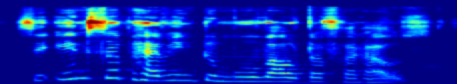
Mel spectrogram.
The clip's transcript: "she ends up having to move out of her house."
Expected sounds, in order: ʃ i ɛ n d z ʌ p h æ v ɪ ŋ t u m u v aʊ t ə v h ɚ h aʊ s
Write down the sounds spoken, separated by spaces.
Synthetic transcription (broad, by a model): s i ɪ n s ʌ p h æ v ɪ ŋ t u m u v aʊ t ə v h ɚ h aʊ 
